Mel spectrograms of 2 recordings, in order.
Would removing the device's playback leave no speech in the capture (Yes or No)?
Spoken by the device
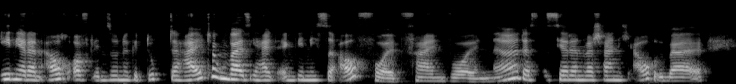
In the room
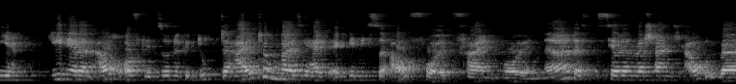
Yes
